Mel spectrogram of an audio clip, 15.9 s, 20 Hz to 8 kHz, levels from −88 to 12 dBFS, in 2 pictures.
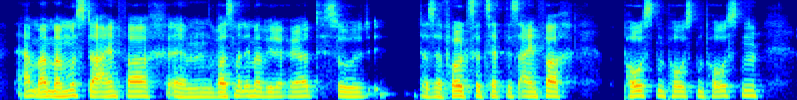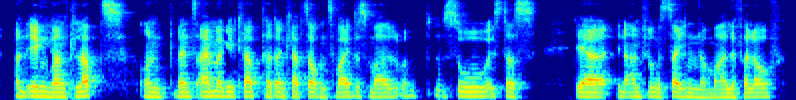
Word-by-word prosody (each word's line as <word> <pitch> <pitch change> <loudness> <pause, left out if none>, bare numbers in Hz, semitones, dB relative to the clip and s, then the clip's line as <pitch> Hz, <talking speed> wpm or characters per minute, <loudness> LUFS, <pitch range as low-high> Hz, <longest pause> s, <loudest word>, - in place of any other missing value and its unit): Ähm, 145 +2 -1
ma 135 - +7
man 135 -1 +5
muss 165 +2 +2
da 140 -4 +5
einfach, 145 0 +2
ähm 125 -1 -1
was 130 0 +5
man 145 - 0
immer 140 -2 +1
wieder 135 0 -1
hört, 140 +1 -1
so, 135 -2 -1
d - - -15
äh, 195 - -19 0.3
das 135 -5 -3
Erfolgsrezept 145 +2 +3
ist 135 -2 -1
einfach 140 0 +3 0.5
posten, 150 +1 +2
posten, 140 0 -2
posten 150 +3 -3 0.5
und 145 -2 -4
irgendwann 135 -2 +2
klappt's. 145 +3 -1
Und 130 -2 -6
wenn's 135 -1 -1
einmal 140 +1 +1
geklappt 140 0 -2
hat, 140 - -2
dann 135 -1 -1
klappt's 135 +1 -4
auch 135 -2 0
'n 120 - -8
2. 130 +2 -3
Mal 125 -2 -3
und 150 +1 -13 0.2
so 140 -3 -3
ist 130 0 -9
das 130 0 -5 0.4
der 130 -1 +3
in 135 - -5
Anführungszeichen 130 -1 -2
normale 115 +1 -4
Verlauf. 125 +1 -4
135 Hz, 170 wpm, -23 LUFS, 130-145 Hz, 0.5 s, ma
